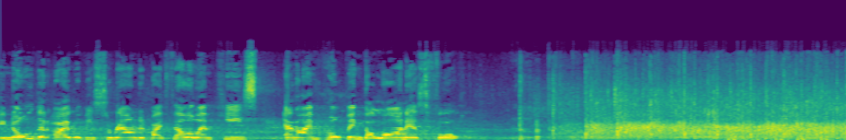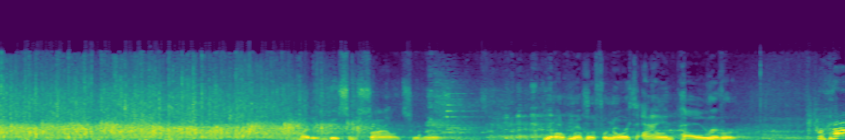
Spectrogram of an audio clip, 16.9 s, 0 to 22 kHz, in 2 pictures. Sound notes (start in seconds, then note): 9.7 some Applause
